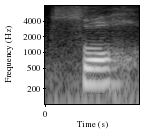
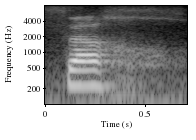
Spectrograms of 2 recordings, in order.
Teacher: سین کو باریک رکھنا ہے، خا کو پر کرنا ہے ، ٹھیک ہے، دھیان رکھیے گا، سوخ نہیں کہنا، سخ۔ من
